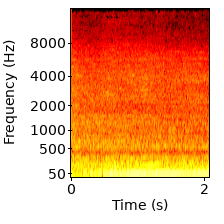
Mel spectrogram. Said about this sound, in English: There's another truck goes by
